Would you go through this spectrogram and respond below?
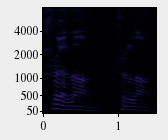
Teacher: It's got 2 syllables. The stress is on the second, and so the O in the first part sounds like prolong, prolong.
